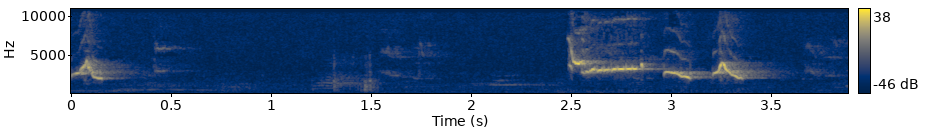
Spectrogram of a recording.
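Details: Orange-headed thrush giving brief song: a short high note at the start, a quiet pause with a faint knock, then three loud, rich, slurred whistled phrases close together.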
